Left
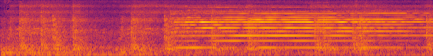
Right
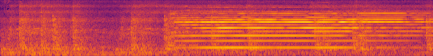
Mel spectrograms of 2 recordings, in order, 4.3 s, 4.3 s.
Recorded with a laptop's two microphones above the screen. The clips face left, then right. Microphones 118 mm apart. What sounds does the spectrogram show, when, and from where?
1.7 s a violin: 10° right (ahead or behind), 2.5 m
